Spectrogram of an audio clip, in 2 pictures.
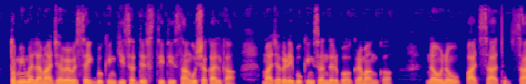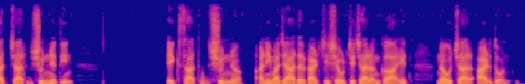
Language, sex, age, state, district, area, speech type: Marathi, male, 18-30, Maharashtra, Nagpur, rural, read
